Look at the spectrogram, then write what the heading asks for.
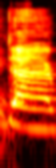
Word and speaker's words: Dine: Because I feel like, hey, y'all, my name is Dine Rhymes with Divine.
